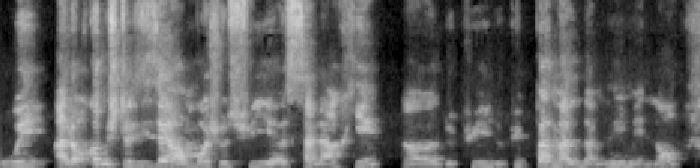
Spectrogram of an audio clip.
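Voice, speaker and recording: A woman speaks at a fairly slow pace with a fairly high voice. Her pitch swings very widely. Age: 30s. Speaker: real estate investor and engineer. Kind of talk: interview. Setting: live stream.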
